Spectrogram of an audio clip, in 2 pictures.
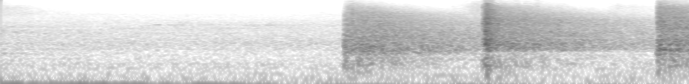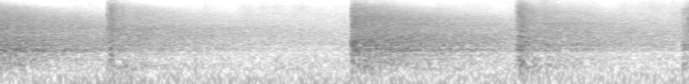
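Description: Padel ball hit with rackets and bouncing in a rally: six sharp hits, one every one to two seconds, each ringing out in a large echoing dome. A low hum fades out in the first two seconds.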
